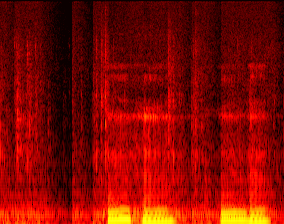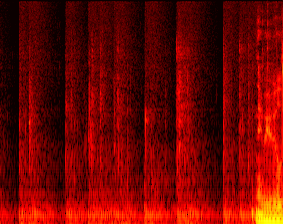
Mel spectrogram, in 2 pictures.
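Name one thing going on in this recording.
Keyboard keys click.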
